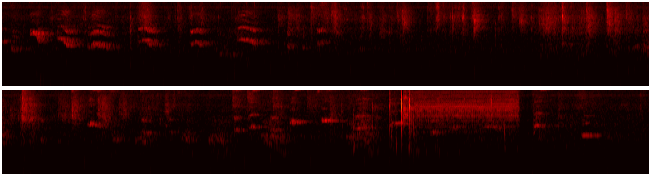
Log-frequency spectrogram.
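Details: Two Cairn Terriers indoors whining in short high rising notes, with sharp barks and clatter mixed in, and a brief loud crash near the end.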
